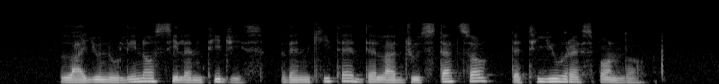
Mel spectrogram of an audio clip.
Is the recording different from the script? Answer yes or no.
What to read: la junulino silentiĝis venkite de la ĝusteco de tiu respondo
no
